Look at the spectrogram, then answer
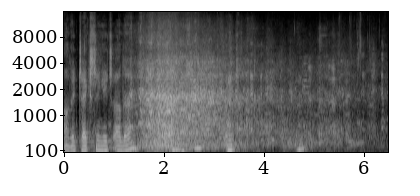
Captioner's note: audience members laughing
